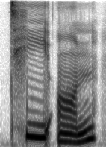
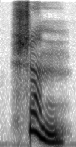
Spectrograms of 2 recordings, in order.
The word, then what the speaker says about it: -tion: In English, this ending is never pronounced t on. It's always pronounced shun. A sh sound followed by a weak schwa vowel and an n.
